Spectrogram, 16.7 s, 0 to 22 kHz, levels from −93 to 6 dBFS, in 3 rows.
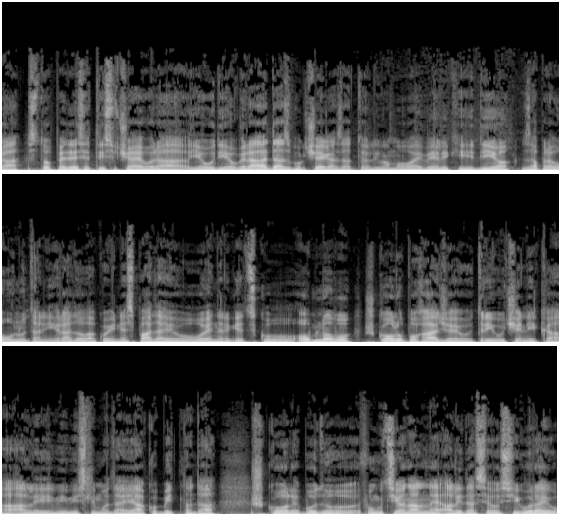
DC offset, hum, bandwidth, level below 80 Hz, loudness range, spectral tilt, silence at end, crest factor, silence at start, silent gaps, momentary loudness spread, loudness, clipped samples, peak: under 0.1%; none; 14 kHz; -28 dBFS; 1 LU; -6 dB/octave; 0 s; 12 dB; 0 s; none; 5 LU; -15 LUFS; under 0.1%; 0 dBFS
